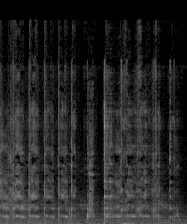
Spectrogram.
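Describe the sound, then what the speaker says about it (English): A spoon stirring cinnamon and sugar in a bowl for apple Danish bars, with quick, steady scraping and light clinks against the bowl, close and fairly quiet. "now I have a cinnamon and sugar. I'm just going to mix this up"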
